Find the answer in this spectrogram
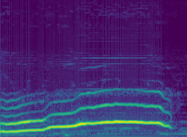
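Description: A single long, loud dog-like howl: it swoops low, rises in pitch over the first second, holds, then falls away at the end.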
